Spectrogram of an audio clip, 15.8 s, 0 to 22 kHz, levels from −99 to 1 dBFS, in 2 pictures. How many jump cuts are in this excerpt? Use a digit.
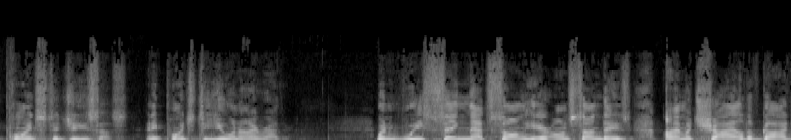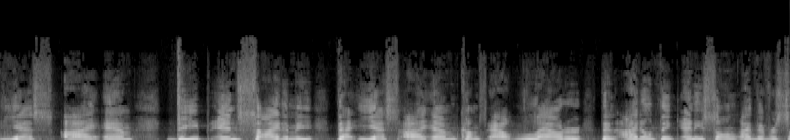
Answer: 1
